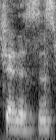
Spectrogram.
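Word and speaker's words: Genisys: It's pronounced Genesis, but it was spelled like a child wrote it.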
